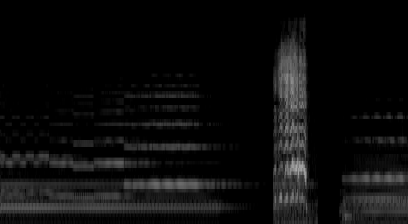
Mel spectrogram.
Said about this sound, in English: Where'd that goat come from?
